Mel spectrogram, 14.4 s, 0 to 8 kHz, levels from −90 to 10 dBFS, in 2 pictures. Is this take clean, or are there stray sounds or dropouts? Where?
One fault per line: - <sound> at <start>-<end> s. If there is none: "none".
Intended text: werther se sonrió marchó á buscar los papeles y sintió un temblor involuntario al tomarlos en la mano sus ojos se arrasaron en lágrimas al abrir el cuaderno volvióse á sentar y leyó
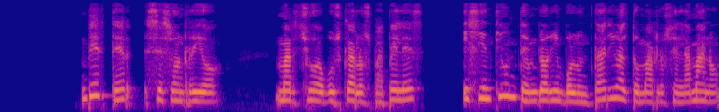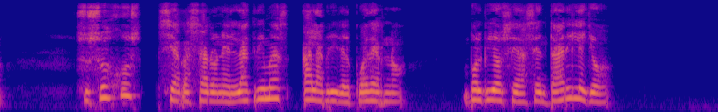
none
